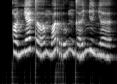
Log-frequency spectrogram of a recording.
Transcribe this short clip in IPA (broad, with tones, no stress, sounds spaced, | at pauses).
q u˨˩ ɲ æ˧˥ t ʌː˧˩˧ m ɒ˩˥ r u˩˥ ŋ ɡ ɜ˧˩˧ ʎ ə˥˨ ʎ ɜ˨˩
